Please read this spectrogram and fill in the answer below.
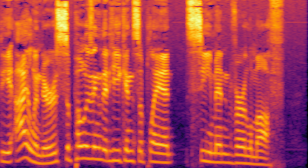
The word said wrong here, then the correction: Semyon Varlamov: Ver, Verlamov. Did I say that right? Seaman? Varlamov. V- Seaman Varlamov. My my. – Semyon bad. Semyon Varlamov.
